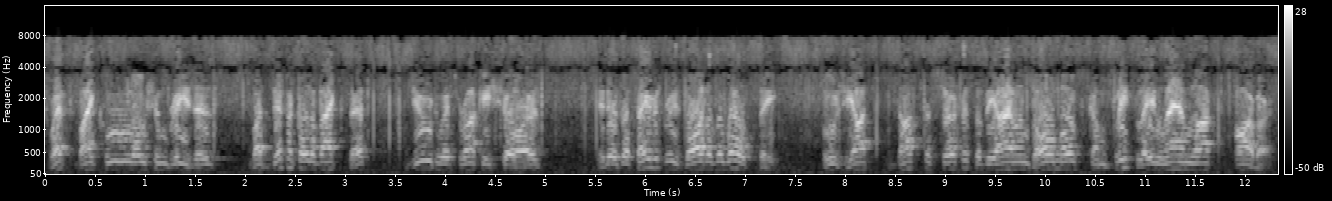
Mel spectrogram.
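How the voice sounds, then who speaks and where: A male American announcer narrates in 1940s radio style. His voice is bright and forceful, on a dull recording with faint noise. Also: mid-range voice, moderate pace.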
